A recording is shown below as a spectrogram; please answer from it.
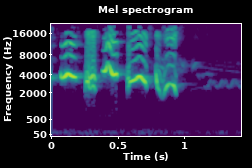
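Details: Azulão, the blue-black grosbeak, in a song contest in the wild: one short phrase of five bright whistled notes, rich and slurred, the final note dropping lower, then silence.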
